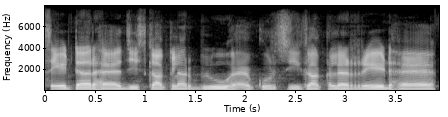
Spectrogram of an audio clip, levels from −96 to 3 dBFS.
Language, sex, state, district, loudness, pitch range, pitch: Hindi, male, Jharkhand, Palamu, -17 LUFS, 110-120 Hz, 115 Hz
